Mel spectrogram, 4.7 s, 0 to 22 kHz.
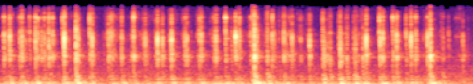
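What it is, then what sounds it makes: Mechanical keyboard with plastic keycaps. Fingertips type on a backlit mechanical keyboard with dark plastic keycaps, producing a rapid, uneven stream of sharp, bright clacks centered around 3 kHz. Each keystroke decays almost instantly, with a soft low thud beneath the click.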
